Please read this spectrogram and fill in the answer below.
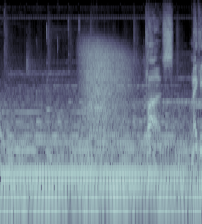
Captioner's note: light beam swishing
